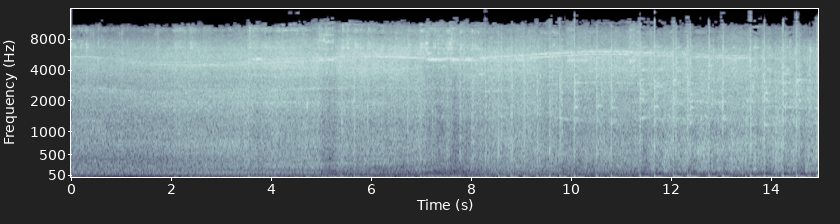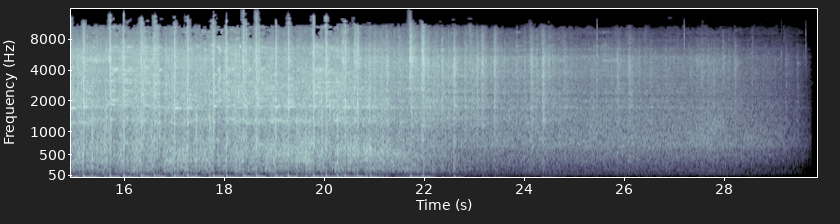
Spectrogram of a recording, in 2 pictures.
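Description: Diesel locomotive under power hauling a passenger train past, its engine running with a high whistle that wavers in pitch. From about halfway the coach wheels click rapidly over the rail joints as they pass close by, then the train fades into the distance over the last few seconds.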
